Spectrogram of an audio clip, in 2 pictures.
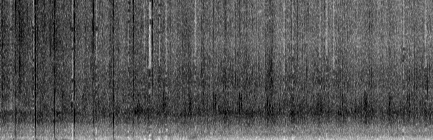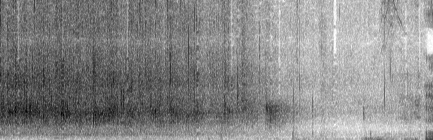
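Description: A church congregation applauds at a memorial worship service, welcoming a speaker to the pulpit: a few sharp claps build into sustained, dense applause from a large crowd that fades out near the end.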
